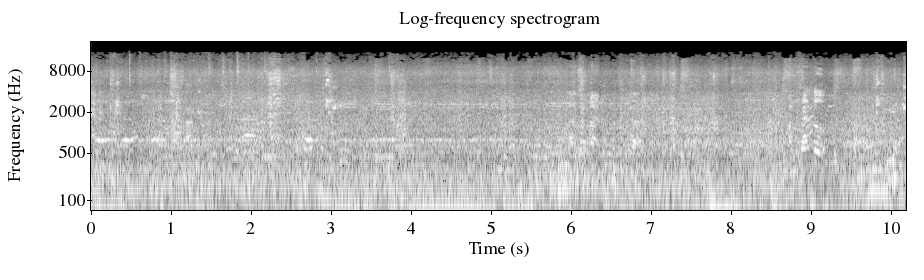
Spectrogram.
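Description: Steady engine and road noise heard from inside an intercity bus's cab at highway speed, with a deep rumble that swells for a couple of seconds near the middle.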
